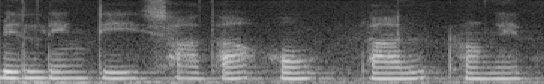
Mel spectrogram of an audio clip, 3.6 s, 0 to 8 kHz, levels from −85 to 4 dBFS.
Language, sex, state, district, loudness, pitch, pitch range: Bengali, female, West Bengal, Cooch Behar, -19 LUFS, 210 Hz, 205-220 Hz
